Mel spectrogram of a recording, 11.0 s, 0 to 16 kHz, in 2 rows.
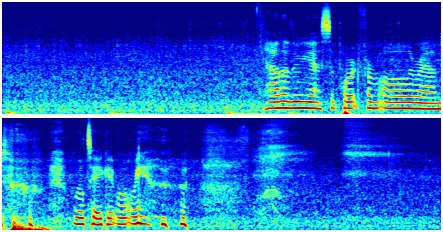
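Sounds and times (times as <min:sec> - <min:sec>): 
heavy rain pouring: 0:00.0 - 0:10.9
speech: 0:03.3 - 0:08.2.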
